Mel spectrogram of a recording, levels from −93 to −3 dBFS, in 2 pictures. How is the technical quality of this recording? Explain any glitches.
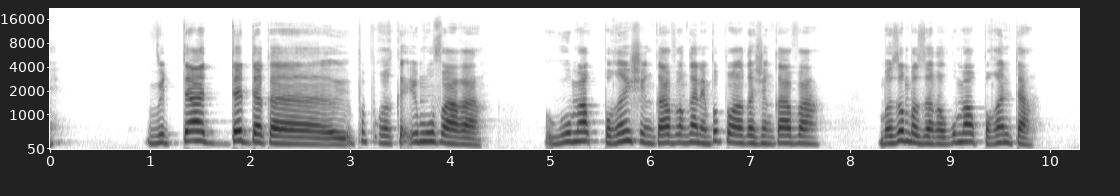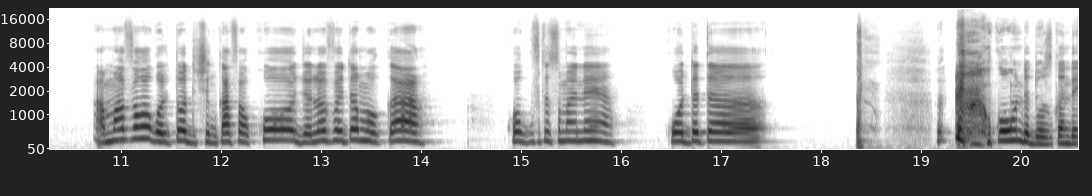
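No glitches can be heard anywhere in this recording.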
